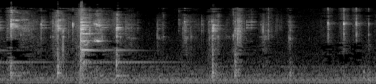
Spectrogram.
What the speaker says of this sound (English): And just mix it all together so it's all combined.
